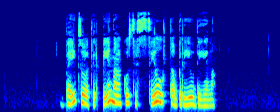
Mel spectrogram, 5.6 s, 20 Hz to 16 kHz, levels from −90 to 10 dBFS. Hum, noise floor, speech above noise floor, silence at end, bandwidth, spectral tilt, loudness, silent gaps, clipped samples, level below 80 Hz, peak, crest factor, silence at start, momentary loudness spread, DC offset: none; -78 dBFS; 56 dB; 1.3 s; 11.5 kHz; -5 dB/octave; -23 LUFS; none; under 0.1%; -76 dBFS; -8 dBFS; 18 dB; 1.3 s; 10 LU; under 0.1%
